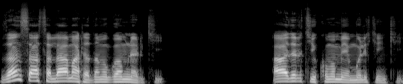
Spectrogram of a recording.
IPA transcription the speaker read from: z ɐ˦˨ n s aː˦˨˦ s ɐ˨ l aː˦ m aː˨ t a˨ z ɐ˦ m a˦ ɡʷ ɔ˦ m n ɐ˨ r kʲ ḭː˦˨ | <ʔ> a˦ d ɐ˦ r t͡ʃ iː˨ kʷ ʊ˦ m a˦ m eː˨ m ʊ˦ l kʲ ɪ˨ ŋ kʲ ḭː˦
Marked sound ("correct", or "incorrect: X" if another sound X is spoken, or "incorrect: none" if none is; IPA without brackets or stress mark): correct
